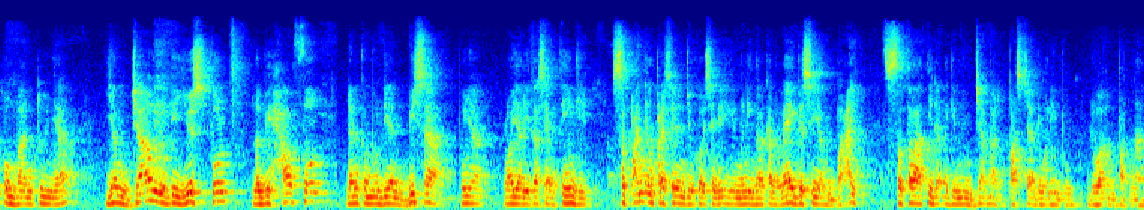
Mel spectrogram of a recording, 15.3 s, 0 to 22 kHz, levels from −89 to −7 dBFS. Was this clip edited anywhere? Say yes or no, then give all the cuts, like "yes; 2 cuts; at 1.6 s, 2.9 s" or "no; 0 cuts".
yes; 2 cuts; at 6.0 s, 14.4 s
